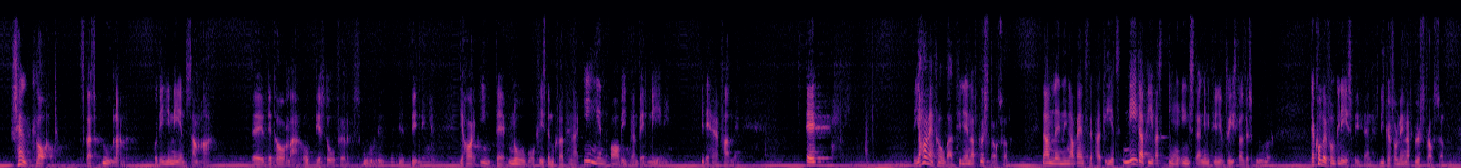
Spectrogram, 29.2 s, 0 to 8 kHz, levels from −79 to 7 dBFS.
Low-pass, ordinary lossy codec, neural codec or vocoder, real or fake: 7.2 kHz; AAC, 48 kbps; codec, 16 kHz, 1 kbps, X-Codec, HuBERT features, trained on balanced general audio; fake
